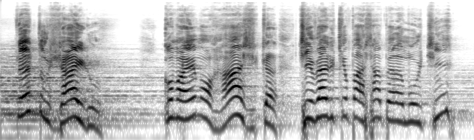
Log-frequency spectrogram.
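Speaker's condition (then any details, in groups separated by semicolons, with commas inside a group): Cerebral palsy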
